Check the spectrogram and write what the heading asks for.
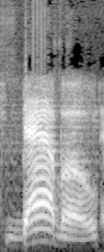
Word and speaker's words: Dabo: It's Dabo, as in Apple.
